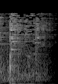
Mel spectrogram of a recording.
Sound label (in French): verre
